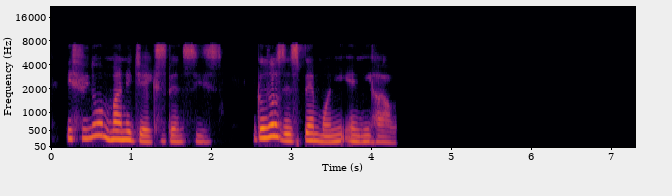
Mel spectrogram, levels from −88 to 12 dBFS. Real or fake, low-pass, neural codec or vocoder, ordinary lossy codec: fake; 7.2 kHz; codec, 16 kHz, 0.8 kbps, ZipCodec; none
